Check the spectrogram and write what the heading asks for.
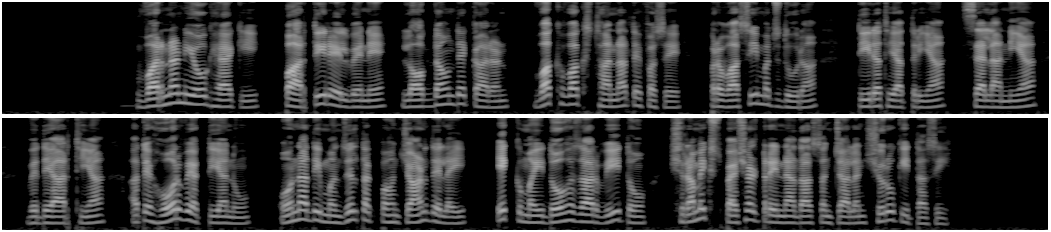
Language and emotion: Punjabi, neutral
